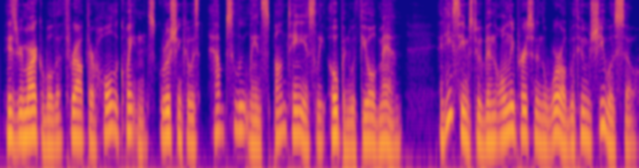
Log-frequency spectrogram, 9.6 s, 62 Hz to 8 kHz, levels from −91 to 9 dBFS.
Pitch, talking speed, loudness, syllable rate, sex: 145 Hz, 220 wpm, -19 LUFS, 6.3 syllables/s, male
